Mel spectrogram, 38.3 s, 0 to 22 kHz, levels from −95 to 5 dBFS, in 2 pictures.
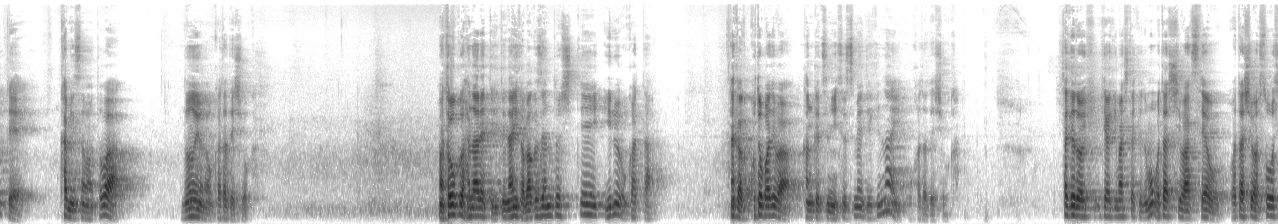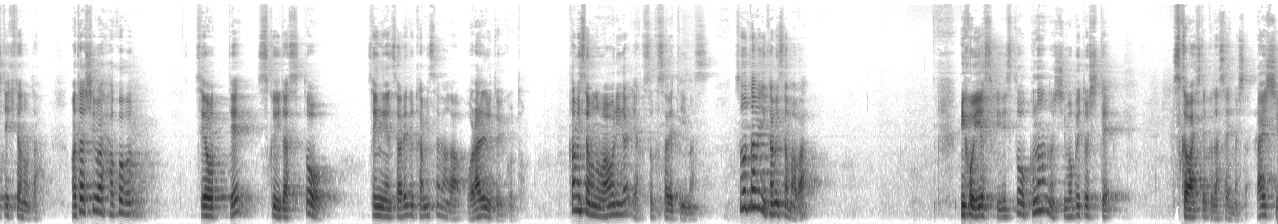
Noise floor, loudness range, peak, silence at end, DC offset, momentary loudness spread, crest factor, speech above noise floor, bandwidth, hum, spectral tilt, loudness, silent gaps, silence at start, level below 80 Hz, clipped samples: -68 dBFS; 7 LU; 0 dBFS; 0 s; under 0.1%; 16 LU; 22 dB; 48 dB; 20 kHz; none; -5.5 dB/octave; -21 LUFS; none; 0 s; -80 dBFS; under 0.1%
